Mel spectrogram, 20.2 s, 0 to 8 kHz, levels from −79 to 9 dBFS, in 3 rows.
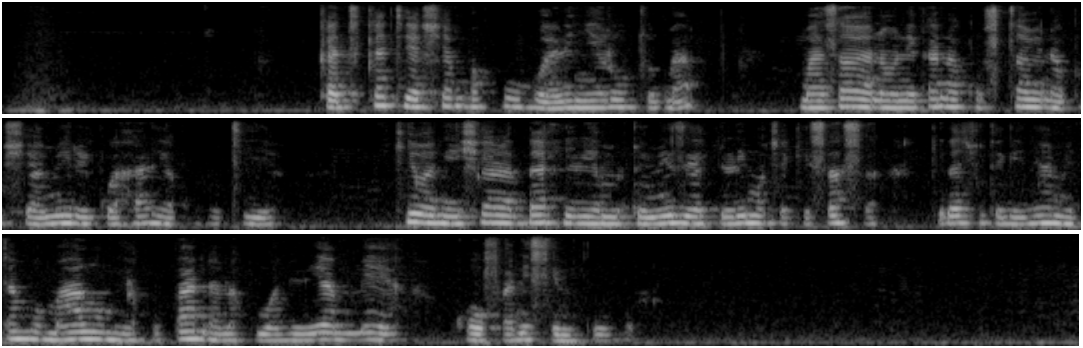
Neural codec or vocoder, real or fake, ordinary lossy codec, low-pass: none; real; Opus, 64 kbps; 7.2 kHz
